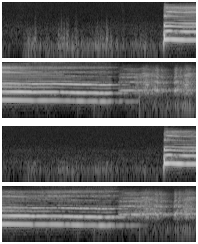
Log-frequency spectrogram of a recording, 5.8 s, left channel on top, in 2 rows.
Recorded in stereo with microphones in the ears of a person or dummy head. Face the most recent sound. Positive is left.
turn(degrees=-10)  # may be behind; listen again after turning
